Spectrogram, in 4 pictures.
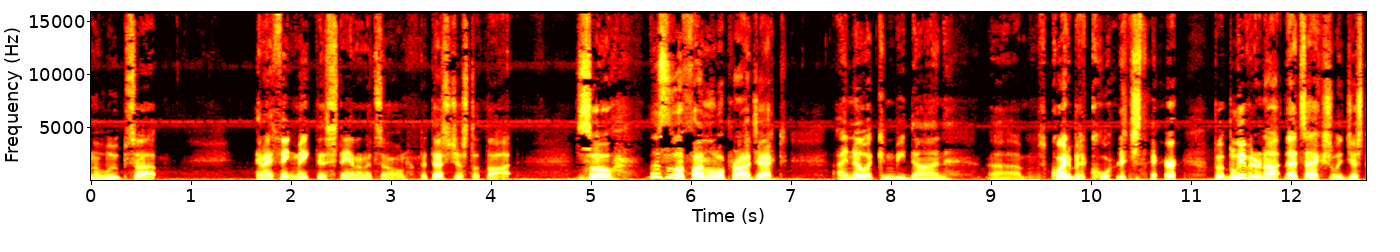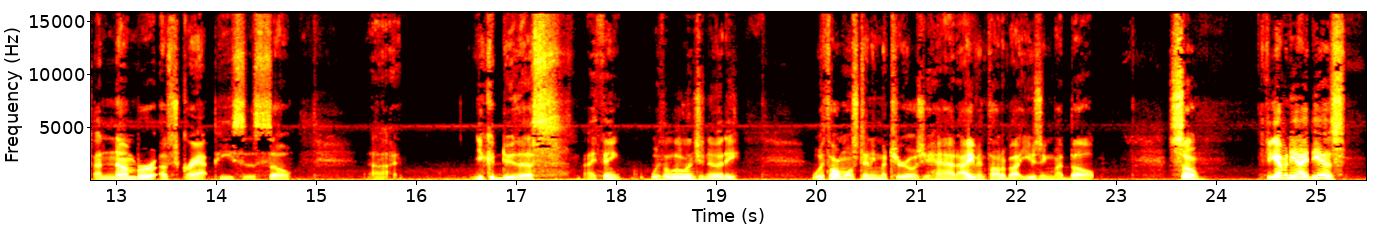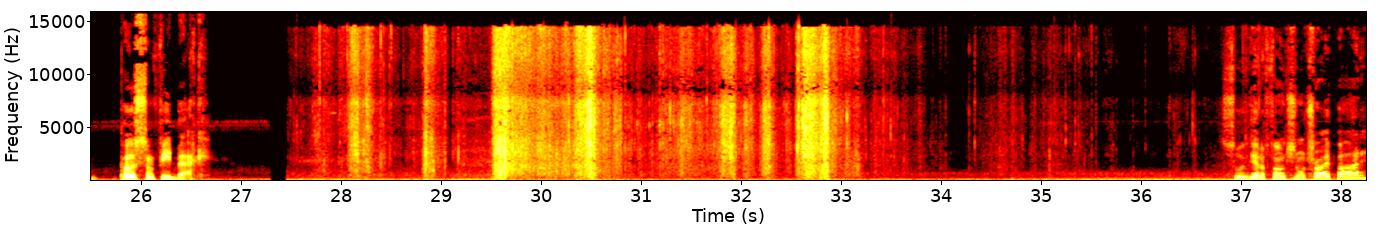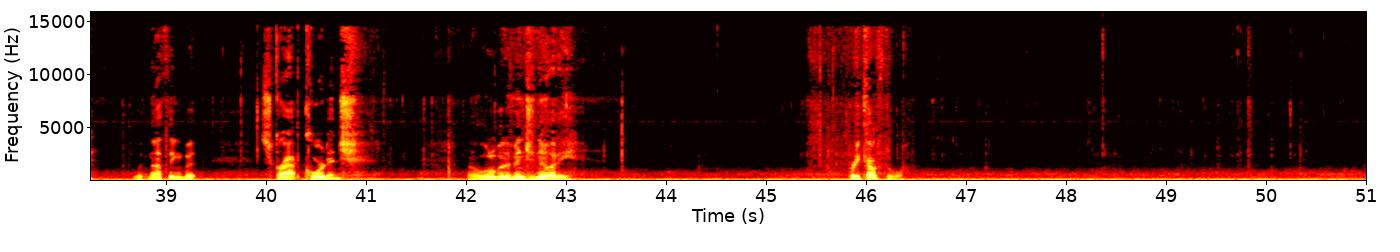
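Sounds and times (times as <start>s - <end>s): dry leaves crunching underfoot: 27.5s - 39.0s, 45.3s - 46.8s.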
